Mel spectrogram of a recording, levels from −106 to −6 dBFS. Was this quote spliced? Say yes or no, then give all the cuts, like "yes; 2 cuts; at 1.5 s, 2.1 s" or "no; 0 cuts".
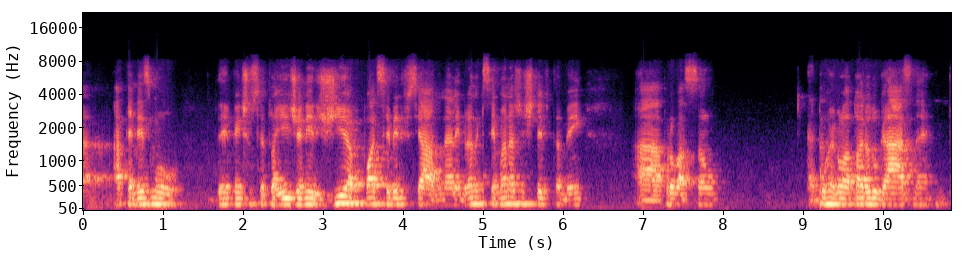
yes; 4 cuts; at 1.6 s, 2.4 s, 5.0 s, 9.2 s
